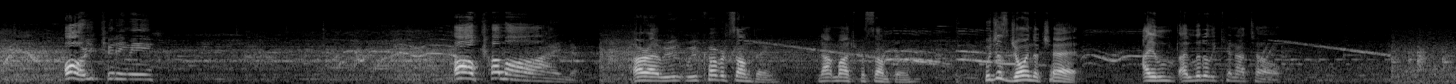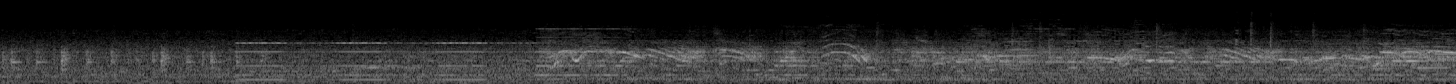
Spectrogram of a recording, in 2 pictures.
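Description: Video game music plays from a television.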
